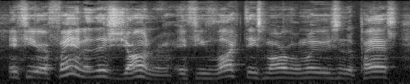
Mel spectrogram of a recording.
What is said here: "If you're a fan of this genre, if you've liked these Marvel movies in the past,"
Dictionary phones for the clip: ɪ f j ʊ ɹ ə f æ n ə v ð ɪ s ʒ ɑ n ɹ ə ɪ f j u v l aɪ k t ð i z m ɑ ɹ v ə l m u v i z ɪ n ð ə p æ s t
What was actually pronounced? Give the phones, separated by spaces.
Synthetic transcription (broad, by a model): ɪ f j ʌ ɹ ə f æ n ə v ð ɪ s ʒ ɑ n ɹ ə ɪ f j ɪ l aɪ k ð i z m ɑ ɹ v l m u v i z ɪ n ð ə p æ s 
